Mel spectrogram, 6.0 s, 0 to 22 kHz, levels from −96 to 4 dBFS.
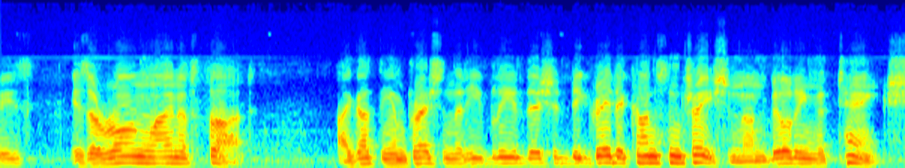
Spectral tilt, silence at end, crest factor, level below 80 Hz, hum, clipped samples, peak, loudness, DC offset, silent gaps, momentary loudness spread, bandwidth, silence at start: -8 dB/octave; 0 s; 16 dB; -54 dBFS; none; under 0.1%; -4 dBFS; -20 LUFS; under 0.1%; none; 7 LU; 8.4 kHz; 0 s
